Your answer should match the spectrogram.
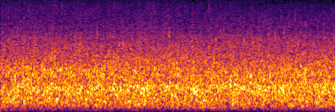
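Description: Pine Creek rushing past as a wide, flat mountain stream, steady close broadband water noise with no gaps and no voices.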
